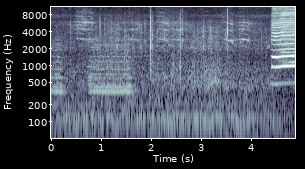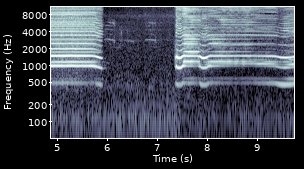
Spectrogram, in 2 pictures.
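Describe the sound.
A guitar mimics a train in a clip from the movie Crossroads: a scratchy chugging rhythm, then two loud, sustained horn-like wails, the second bending in pitch as it fades.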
